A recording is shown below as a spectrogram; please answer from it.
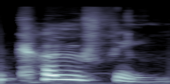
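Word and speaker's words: Ko-fi: you pronouncing that Jimmy I want to go Kofi Kofi as in Kofi Kingston nah it's okay isn't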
